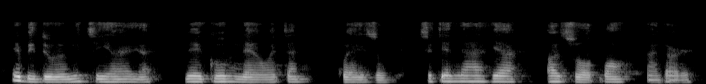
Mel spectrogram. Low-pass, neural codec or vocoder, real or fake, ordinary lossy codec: none; codec, 16 kHz, 1.1 kbps, Voila-Tokenizer; fake; none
